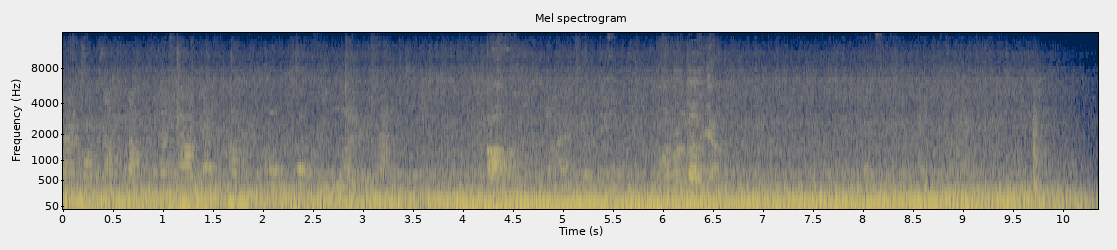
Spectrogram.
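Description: Tour boat's engine running with a steady low drone, heard from inside the cabin, with snatches of voices over it.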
